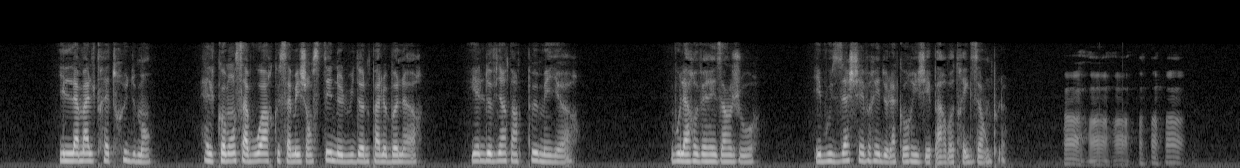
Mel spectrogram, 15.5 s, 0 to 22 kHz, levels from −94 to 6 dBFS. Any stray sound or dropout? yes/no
yes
